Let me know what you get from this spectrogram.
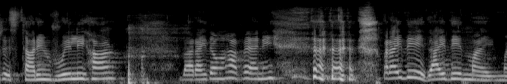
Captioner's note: laughs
